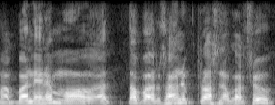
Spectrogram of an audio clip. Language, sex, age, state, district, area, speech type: Nepali, male, 60+, West Bengal, Jalpaiguri, urban, spontaneous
